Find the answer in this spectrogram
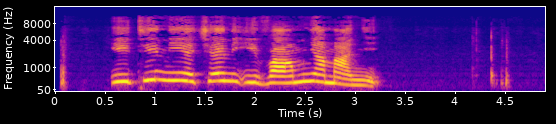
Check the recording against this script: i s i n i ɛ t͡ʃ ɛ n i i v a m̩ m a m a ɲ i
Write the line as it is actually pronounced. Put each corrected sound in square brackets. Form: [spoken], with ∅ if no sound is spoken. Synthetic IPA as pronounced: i [t] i n i ɛ t͡ʃ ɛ n i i v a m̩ [ɲ] a m a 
